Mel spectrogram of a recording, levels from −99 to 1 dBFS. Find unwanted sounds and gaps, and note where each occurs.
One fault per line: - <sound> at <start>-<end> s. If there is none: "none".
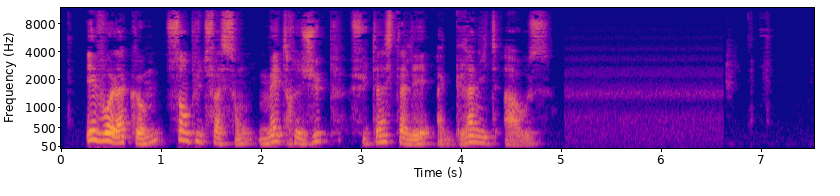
none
